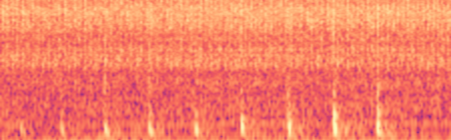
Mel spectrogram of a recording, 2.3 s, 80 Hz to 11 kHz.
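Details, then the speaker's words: 1984 BMW E30 318i at idle, about 800 rpm in park dropping to about 600 in drive, then jumping back up: a tapping about four times a second swells louder; the fluctuation cause is unknown, with an electrical click noticed nearby. "and then right there see it jumps back up again so if something is causing the idle to fluctuate Up and Down based off parameter"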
